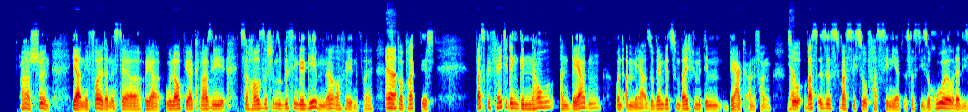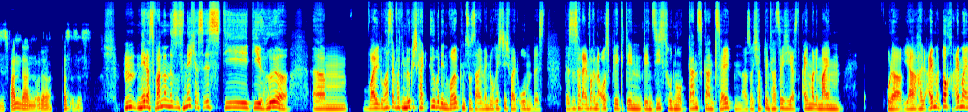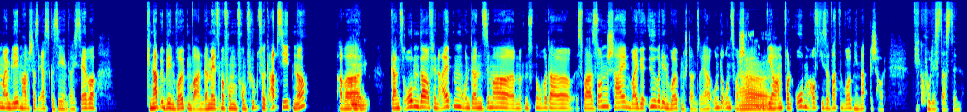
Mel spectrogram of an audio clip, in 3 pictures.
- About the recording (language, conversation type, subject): German, podcast, Was fasziniert dich mehr: die Berge oder die Küste?
- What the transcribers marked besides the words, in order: other background noise; drawn out: "Ah"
